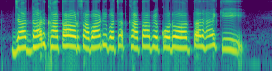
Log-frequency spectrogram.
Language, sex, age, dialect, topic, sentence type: Magahi, female, 25-30, Southern, banking, question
